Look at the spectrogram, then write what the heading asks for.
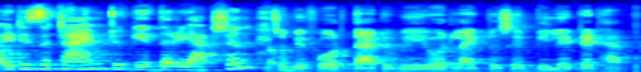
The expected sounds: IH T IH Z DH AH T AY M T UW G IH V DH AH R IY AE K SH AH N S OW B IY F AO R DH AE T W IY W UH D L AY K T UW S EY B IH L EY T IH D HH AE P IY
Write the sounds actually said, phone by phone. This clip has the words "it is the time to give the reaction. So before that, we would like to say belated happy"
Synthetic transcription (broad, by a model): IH T IH Z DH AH T AY M T UW G IH V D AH R IY AE K SH AH N S OW B IY F AO R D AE T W IY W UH D L AY K T UW S EY B IH L EY T IH D HH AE P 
